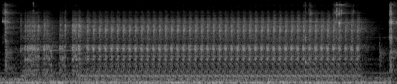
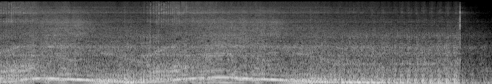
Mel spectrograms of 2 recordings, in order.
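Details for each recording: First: Kawasaki Ninja 300 (2013 to possibly 2017) at key-on, engine off: fast electric buzz and rapid ticking from the throttle bodies, as the attached actuator no longer works properly, leaving no power above roughly 5,000–6,000 rpm. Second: Kawasaki Ninja 300 (2013 to possibly 2017) after throttle body replacement, which previously wouldn't pass 3,000–4,000 rpm and ran sluggish: strong, clean revs rising and falling smoothly without stumbling; full power restored.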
